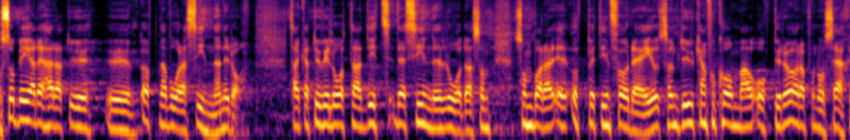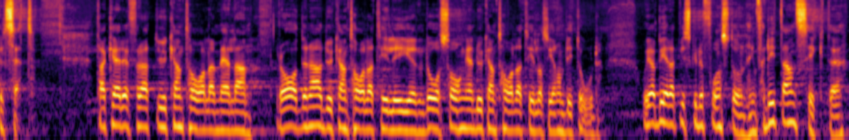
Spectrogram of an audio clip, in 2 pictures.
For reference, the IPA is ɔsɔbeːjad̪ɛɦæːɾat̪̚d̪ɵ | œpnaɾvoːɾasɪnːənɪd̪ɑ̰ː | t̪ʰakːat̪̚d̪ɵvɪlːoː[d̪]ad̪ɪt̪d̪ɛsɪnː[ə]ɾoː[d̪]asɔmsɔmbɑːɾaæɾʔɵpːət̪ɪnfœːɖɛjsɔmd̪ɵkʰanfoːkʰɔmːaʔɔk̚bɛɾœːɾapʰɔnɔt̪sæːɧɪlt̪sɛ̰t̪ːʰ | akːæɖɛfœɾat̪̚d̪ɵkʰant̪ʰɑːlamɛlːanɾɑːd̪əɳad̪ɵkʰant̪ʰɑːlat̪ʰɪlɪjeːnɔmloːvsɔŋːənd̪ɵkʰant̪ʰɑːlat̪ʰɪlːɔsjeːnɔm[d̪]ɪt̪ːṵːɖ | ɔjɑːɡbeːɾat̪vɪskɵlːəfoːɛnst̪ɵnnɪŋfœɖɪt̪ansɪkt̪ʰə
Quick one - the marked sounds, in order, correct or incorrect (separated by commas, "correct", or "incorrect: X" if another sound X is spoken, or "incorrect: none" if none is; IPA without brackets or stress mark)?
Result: incorrect: t̪, correct, correct, correct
